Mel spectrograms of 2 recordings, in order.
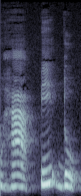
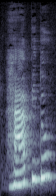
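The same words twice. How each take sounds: First: "rápido" split slowly into rá-pi-do; syllable by syllable. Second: Said in the usual way. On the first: Shown as a demonstration. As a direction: count out "rápido" in three beats, rá, pi, do. ("rápido" separado em sílabas: rá-pi-do) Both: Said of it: "se a gente fizer a separação silábica".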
